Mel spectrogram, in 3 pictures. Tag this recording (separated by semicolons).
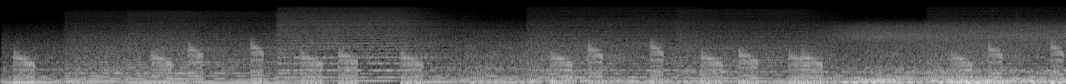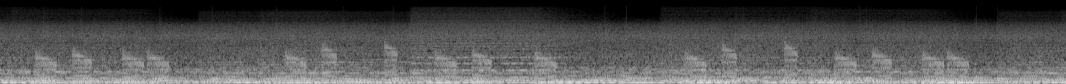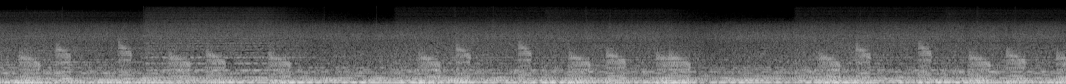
electro; music; atmosphere; ambience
